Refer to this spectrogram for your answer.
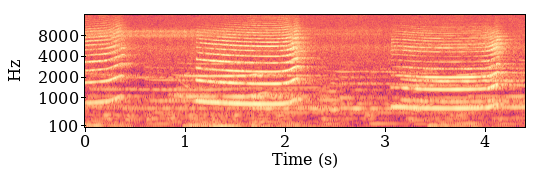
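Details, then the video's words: Indri, the largest lemurs, living in small family groups, gather in the morning to give territorial song: loud, wailing, upward-swooping tonal notes every two seconds, audible over 2 km, warning other groups away; soft background music. "Every morning, the indri gather to make these distinctive calls."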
